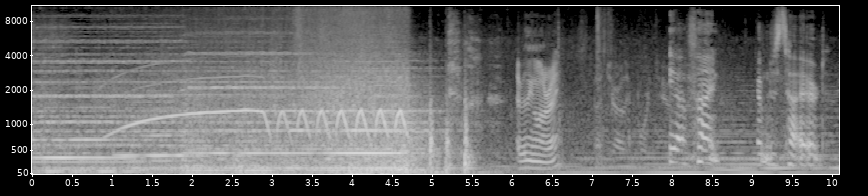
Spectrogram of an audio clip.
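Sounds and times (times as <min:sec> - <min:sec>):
ambulance siren wailing and yelping: 0:00.5 - 0:05.0.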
